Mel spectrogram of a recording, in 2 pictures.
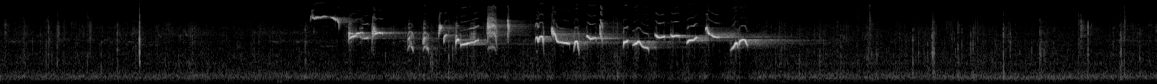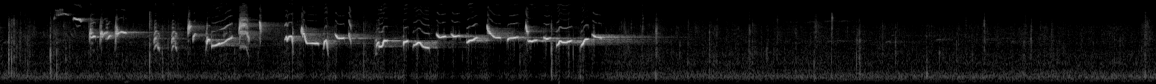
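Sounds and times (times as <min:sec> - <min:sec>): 
Eurasian blackcap song: 0:02.6 - 0:08.1, 0:11.6 - 0:18.4.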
